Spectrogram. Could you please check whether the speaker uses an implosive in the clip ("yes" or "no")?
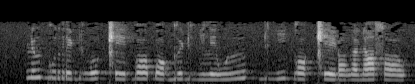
yes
